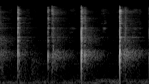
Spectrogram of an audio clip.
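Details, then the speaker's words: Honda XL185 engine cylinder head, torn down, after the valve seats were re-cut (seats not replaced): five crisp, clean, ringing taps about a third of a second apart with no dull buzz; valves seating well. "that's kind of sound you want to hear with valves and seats"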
